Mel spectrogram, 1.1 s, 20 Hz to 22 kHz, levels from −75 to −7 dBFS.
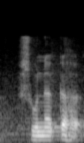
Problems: constant background noise, continuous background conversations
